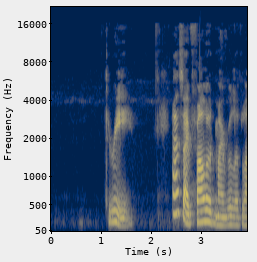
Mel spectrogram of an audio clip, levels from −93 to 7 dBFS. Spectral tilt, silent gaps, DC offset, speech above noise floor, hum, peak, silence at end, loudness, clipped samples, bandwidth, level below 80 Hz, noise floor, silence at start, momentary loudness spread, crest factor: -4.5 dB/octave; none; under 0.1%; 52 dB; none; 0 dBFS; 0 s; -16 LUFS; under 0.1%; 16.5 kHz; -78 dBFS; -69 dBFS; 1.1 s; 11 LU; 20 dB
